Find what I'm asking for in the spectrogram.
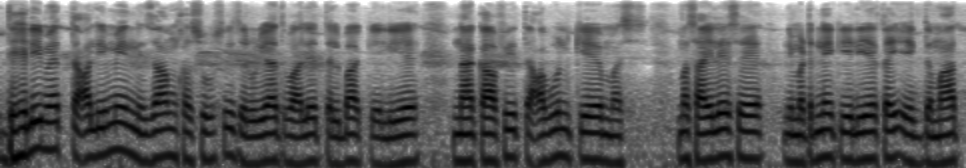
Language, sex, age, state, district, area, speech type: Urdu, male, 18-30, Delhi, North West Delhi, urban, spontaneous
